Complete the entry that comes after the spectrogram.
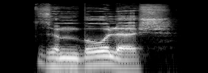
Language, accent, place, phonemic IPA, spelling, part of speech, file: German, Germany, Berlin, /zʏmˈboːlɪʃ/, symbolisch, adjective / adverb, De-symbolisch.ogg
- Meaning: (adjective) 1. symbolic/symbolical 2. figurative; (adverb) 1. symbolically 2. figuratively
